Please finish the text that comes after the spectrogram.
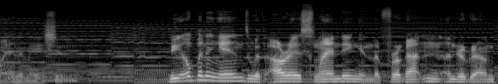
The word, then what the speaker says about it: Ares: I'm just going to call him Aris to reflect the Japanese pronunciation, I guess.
